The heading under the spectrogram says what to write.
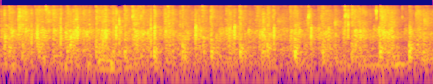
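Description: An audience breaks into steady applause congratulating a league championship win, many hands clapping together in a dense, continuous patter that stays fairly loud throughout, with no one speaking over it.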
